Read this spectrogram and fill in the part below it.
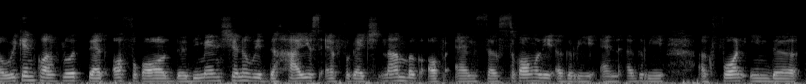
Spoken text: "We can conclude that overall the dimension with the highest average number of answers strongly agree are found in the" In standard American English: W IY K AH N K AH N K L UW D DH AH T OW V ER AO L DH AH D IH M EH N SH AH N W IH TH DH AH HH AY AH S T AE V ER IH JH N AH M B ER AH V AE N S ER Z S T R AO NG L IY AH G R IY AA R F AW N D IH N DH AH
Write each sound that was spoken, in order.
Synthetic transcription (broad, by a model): W IY K AH N K AH N K L UW D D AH T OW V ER AO L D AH D IH M EH N SH AH N W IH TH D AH HH AY AH S T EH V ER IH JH N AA M B ER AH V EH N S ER S T R AO NG L IY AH G R IY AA R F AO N IH N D AH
